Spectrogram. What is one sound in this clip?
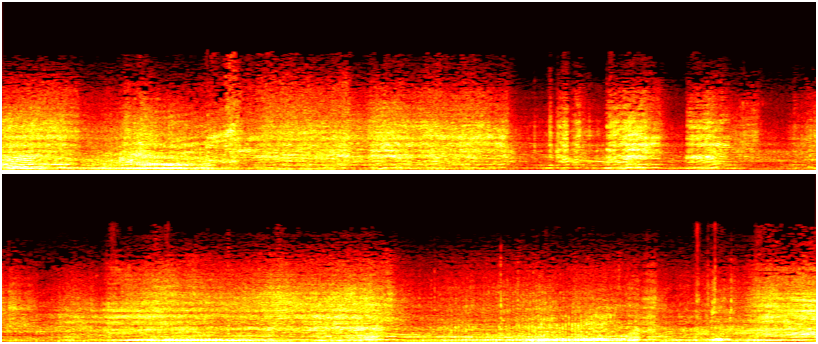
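Small dirt bike engines rev and whine up and down close by.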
